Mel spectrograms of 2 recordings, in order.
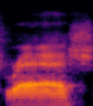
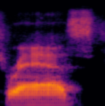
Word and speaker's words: Ra's: But I've heard it as Ra's and I've heard it as Ra's.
